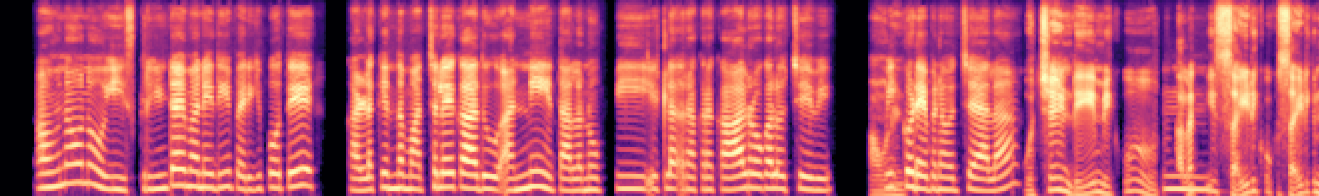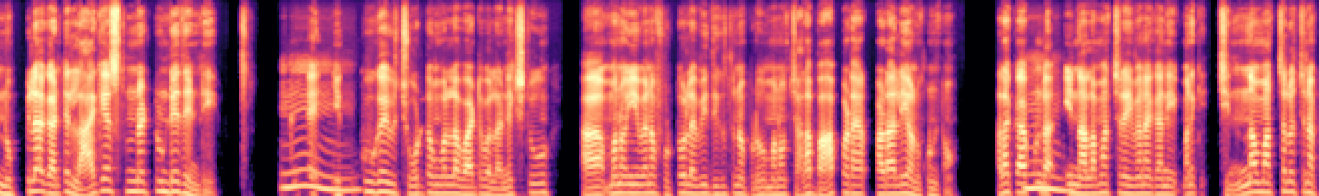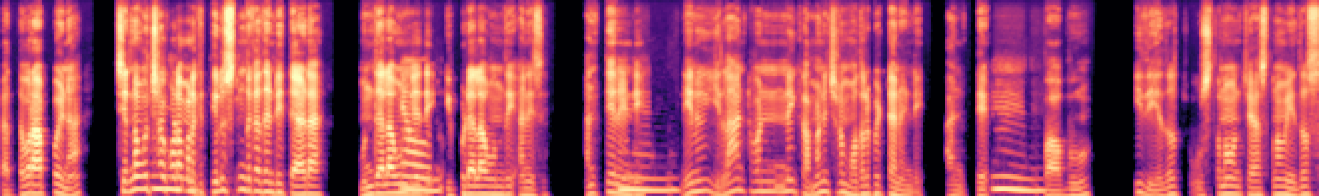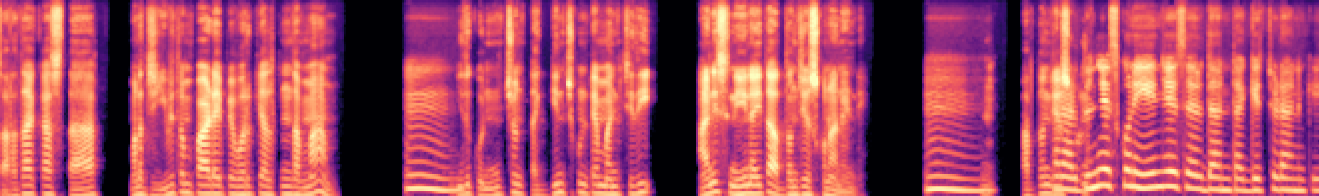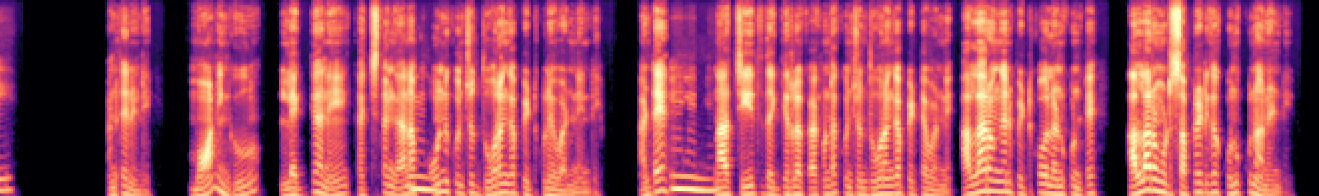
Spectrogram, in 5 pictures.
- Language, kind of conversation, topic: Telugu, podcast, స్మార్ట్‌ఫోన్‌లో మరియు సోషల్ మీడియాలో గడిపే సమయాన్ని నియంత్రించడానికి మీకు సరళమైన మార్గం ఏది?
- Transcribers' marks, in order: in English: "స్క్రీన్ టైమ్"; other background noise; lip smack; tapping; in English: "సెపరేట్‌గా"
